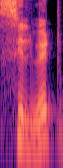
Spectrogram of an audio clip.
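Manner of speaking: সিলুয়েট with the h silent, ending on a crisp t; correct pronunciation. Shown as a demonstration. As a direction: model সিলুয়েট, gliding through the middle. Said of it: "উচ্চারণটা হচ্ছে কি?".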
